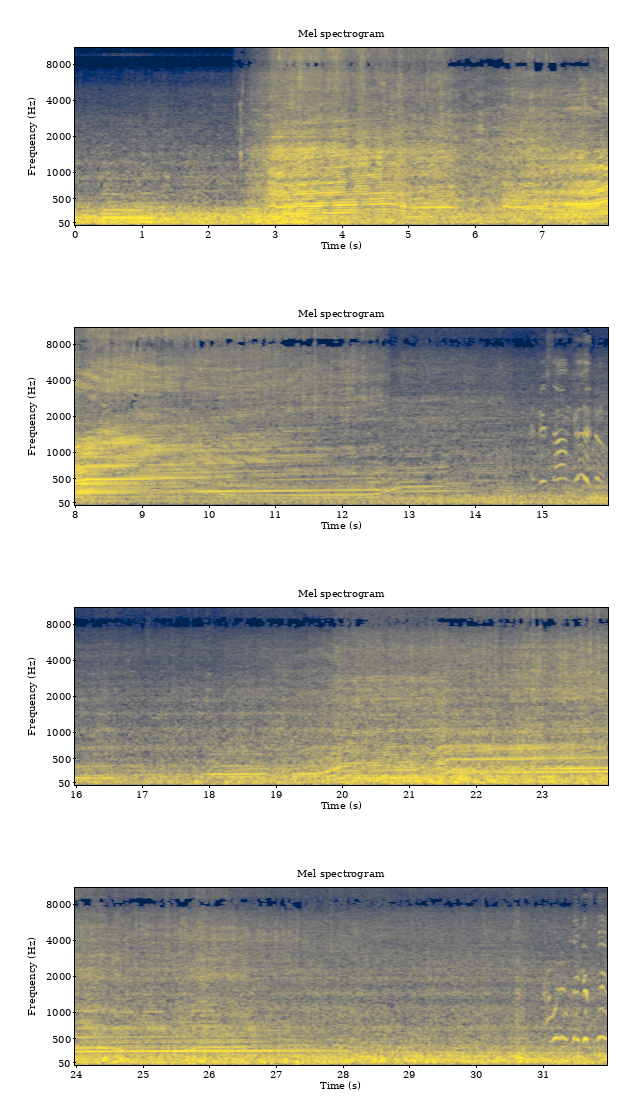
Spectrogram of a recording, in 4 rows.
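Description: V8 muscle car's engine and exhaust heard from inside the cabin, pulling hard about three seconds in, its pitch climbing and dropping through a few gear changes, then settling to a cruise and climbing again after about twenty seconds as the car gains highway speed.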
